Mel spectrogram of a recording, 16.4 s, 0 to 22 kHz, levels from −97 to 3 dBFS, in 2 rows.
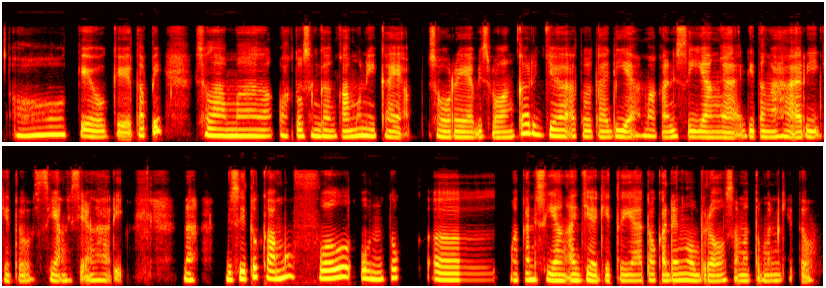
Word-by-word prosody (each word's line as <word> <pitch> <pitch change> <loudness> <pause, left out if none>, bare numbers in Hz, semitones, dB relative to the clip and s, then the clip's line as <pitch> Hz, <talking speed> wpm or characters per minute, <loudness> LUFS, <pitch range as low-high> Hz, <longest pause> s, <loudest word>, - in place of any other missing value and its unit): Oke 205 -2 +1
oke, 160 +1 -3 0.2
tapi 195 +11 0 0.3
selama 185 -3 +1
waktu 180 -1 -2
senggang 175 -2 +1
kamu 170 +2 +1
nih 180 - 0
kayak 155 -4 0 0.2
sore 155 -2 0
habis 170 - -3
pulang 150 +1 -1
kerja 200 -6 +2
atau 170 -2 -4
tadi 160 +1 -2
ya 195 - -6
makan 175 -5 -2
siangnya 150 -2 +1 0.2
di 165 - 0
tengah 160 -1 -1
hari 160 -2 +2
gitu, 170 +4 -5
siang-siang 175 -2 -2
hari, - - -5 0.6
nah 185 - +3 0.3
di 200 - +4
situ 215 +6 +5
kamu 225 0 +4
full 250 +3 +4
untuk, 220 +3 +1 0.3
eee, 180 -1 0 0.2
makan 190 +1 +2
siang 170 -3 +3
aja 175 0 +3
gitu 165 +1 -4
ya 165 0 0
atau 175 0 -3
kadang 170 +1 +1
ngobrol 165 -1 0
sama 160 -2 -2
temen 165 0 -4
gitu? - - -6
180 Hz, 155 wpm, -24 LUFS, 165-195 Hz, 0.6 s, situ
